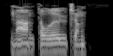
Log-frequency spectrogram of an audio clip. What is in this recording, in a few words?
"non-polluting", english; adjectives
